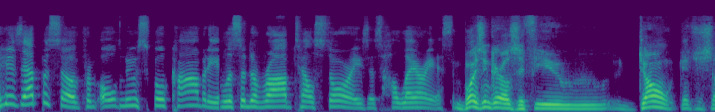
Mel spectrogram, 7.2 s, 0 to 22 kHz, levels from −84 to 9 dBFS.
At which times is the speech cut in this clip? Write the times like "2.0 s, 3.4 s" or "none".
1.2 s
